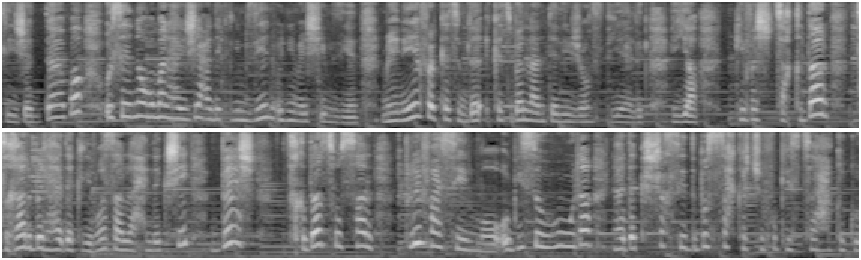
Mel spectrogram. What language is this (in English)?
Arabic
